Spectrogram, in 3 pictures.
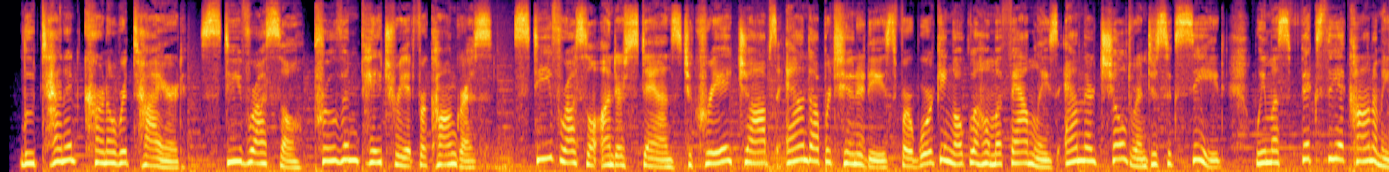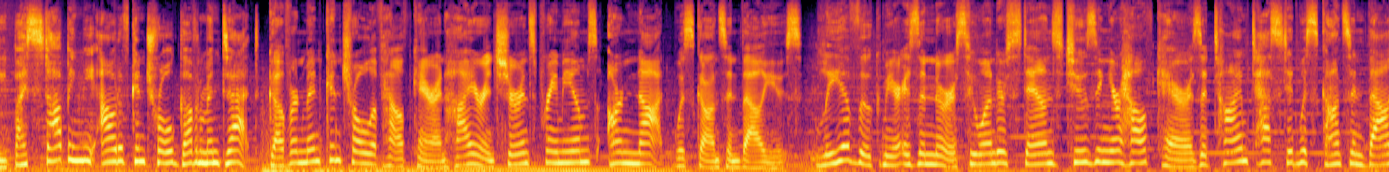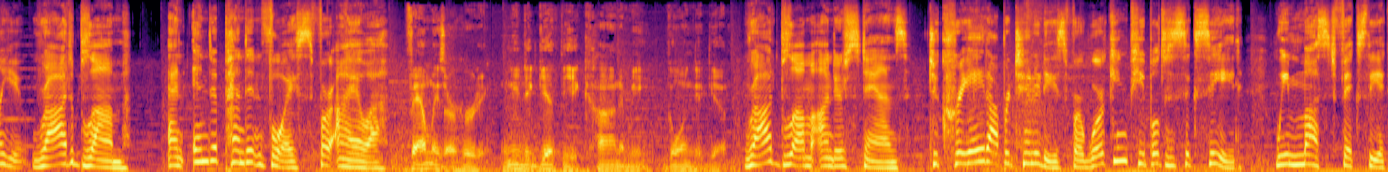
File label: political women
